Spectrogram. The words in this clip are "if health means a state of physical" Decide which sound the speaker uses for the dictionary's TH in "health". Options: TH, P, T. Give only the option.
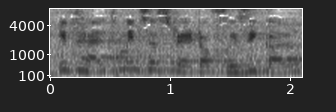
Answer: T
